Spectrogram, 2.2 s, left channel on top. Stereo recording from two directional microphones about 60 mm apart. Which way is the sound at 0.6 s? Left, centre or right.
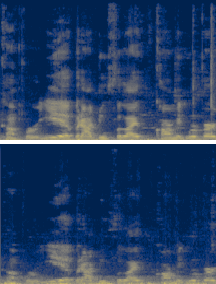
Left.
